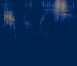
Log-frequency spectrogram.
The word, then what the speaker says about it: Appalachia: If you say it wrong, I will throw an Appalachia.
